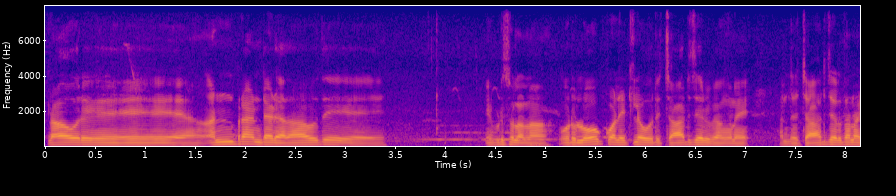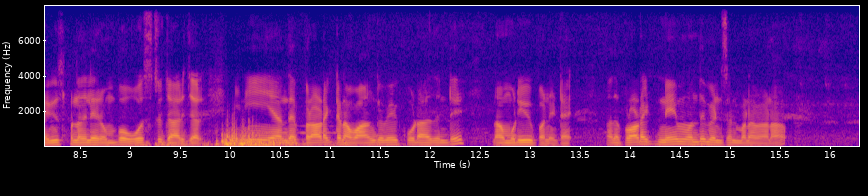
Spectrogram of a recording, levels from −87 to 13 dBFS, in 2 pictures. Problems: background sounds at intervals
